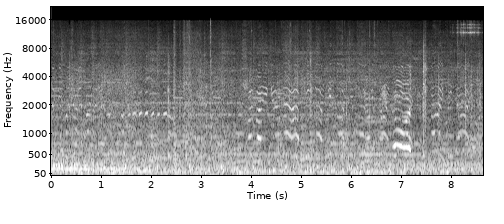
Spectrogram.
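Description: Mixed voices of a crowd of onlookers, with several wavering high-pitched calls between about four and seven seconds in.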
